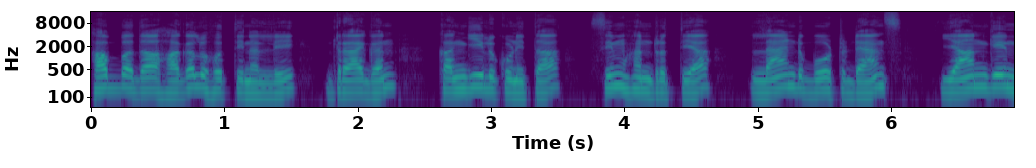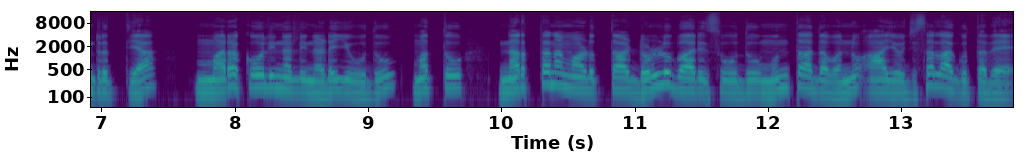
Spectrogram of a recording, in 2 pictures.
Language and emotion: Kannada, neutral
